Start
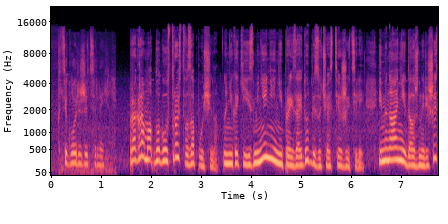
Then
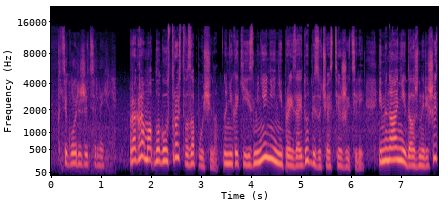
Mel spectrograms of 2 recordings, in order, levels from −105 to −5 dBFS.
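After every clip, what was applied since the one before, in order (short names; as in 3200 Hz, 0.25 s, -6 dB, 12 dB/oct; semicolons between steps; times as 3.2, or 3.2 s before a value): HPF 270 Hz 12 dB/oct; gain -6 dB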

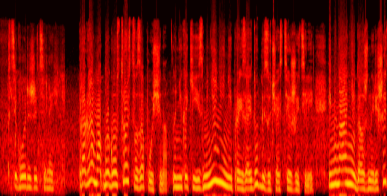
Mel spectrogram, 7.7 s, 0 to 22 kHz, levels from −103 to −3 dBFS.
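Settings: wavefolder -28 dBFS; limiter -35.5 dBFS, peak gain reduction 7.5 dB; gain +3.5 dB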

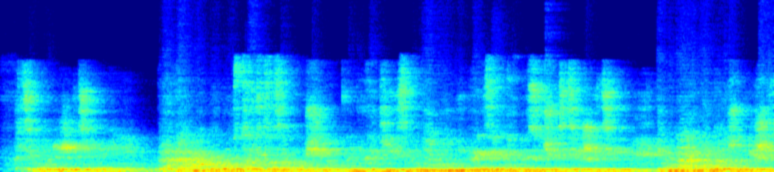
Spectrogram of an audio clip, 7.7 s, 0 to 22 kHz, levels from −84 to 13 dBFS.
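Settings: reverb RT60 2.2 s, pre-delay 3 ms, DRR -19 dB; gain +3.5 dB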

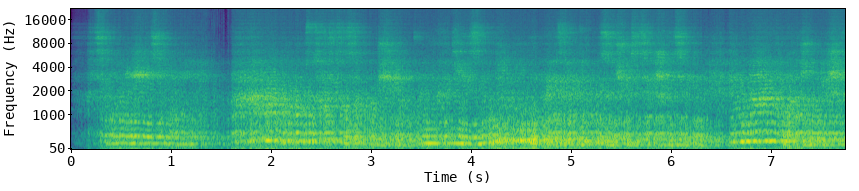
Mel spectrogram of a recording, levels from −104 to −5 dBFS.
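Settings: minimum comb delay 0.64 ms; in parallel at -12 dB: bit-crush 4-bit; on the sum: gain -2.5 dB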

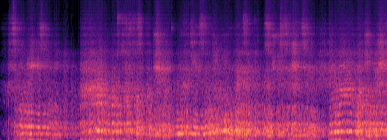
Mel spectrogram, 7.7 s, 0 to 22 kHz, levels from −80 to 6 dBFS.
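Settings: noise-modulated level, depth 60%; gain +2.5 dB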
